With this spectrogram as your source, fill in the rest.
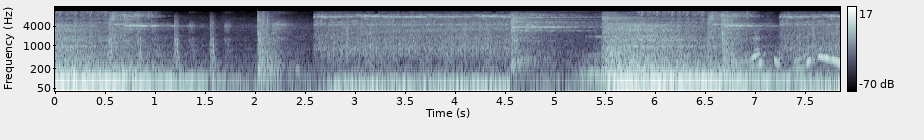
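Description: Game menu music plays steadily.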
